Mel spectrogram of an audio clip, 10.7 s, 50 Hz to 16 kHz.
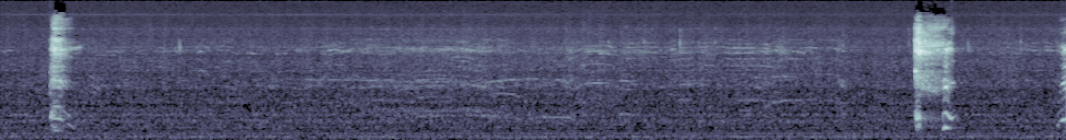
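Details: Adult speaker at an outdoor Labor Day rally in Cleveland, Ohio, during about 5½ minutes of coughing, joking of being allergic to Trump: two short, sharp dry coughs about nine seconds apart.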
